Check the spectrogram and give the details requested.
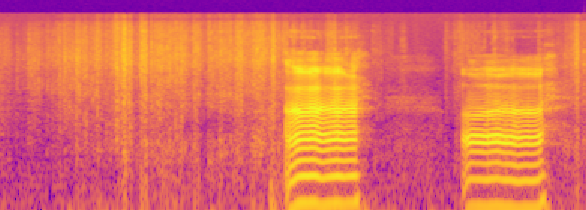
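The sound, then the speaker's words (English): Soft, irregular paper rustling and crinkling for a couple of seconds as a person searches through sheets of paper, followed by two long, drawn-out vocal sounds, like the person humming or droning while searching. “hold on, let me find the paper here.”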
